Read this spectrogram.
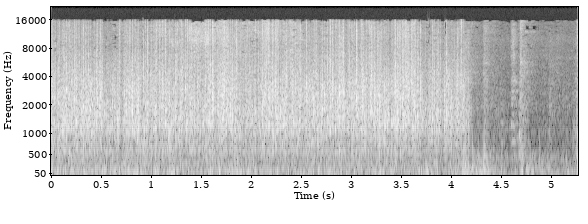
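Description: A passing freight train roars and rattles loudly close by.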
